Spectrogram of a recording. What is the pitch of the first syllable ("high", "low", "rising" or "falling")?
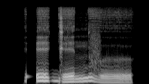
high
